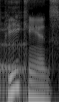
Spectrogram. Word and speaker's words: pecans: You're like, you know what, I gotta say pecans because that motherfucker, I know he doesn't know how to say it. It's pecans.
